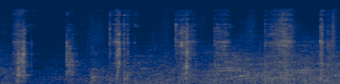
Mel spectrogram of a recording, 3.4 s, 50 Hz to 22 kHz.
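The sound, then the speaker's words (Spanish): A 68-year-old volunteer parishioner scrapes weeds from between cobblestones in front of a church door in Sceaux, France: harsh, rasping strokes repeat at an uneven rhythm, each a gritty, hissing scrape, with steady rough scratching between them. No one speaks. “está quitando los pastos que sobresalen entre los adoquines”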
